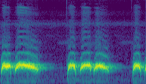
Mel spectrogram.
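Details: Spotted dove calling steadily, used to lure derkuku doves into calling: low, hollow coos in short groups of two or three rounded notes, separated by brief silent pauses.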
